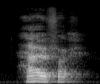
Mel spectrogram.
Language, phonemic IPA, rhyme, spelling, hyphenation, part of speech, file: Dutch, /ˈɦœy̯.vər/, -œy̯vər, huiver, hui‧ver, noun / verb, Nl-huiver.ogg
- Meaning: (noun) 1. shiver (out of fear or from the cold), tremble 2. fear, trepidation; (verb) inflection of huiveren: 1. first-person singular present indicative 2. second-person singular present indicative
